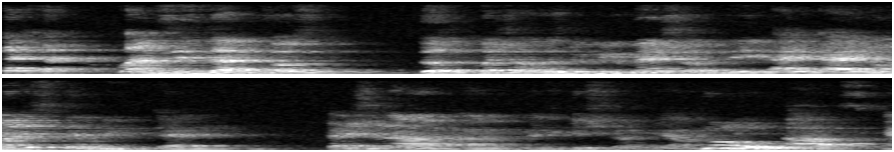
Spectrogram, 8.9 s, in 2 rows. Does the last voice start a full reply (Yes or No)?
Yes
